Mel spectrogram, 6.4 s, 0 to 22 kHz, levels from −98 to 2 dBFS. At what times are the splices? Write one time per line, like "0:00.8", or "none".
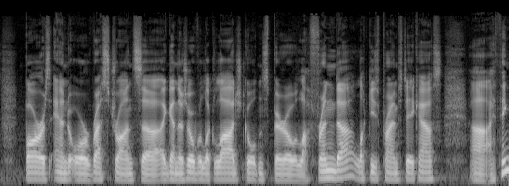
0:03.0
